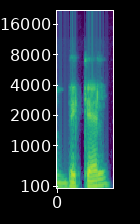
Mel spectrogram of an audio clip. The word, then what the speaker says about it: desquels: En effet, attention parce que au niveau de la prononciation, on va prononcer de la même façon. Desquels, desquels. Ok. Donc, on doit préciser desquels féminin ou desquels masculin, pluriel.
